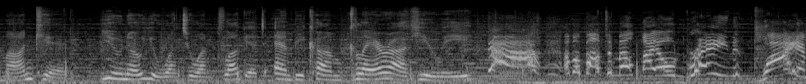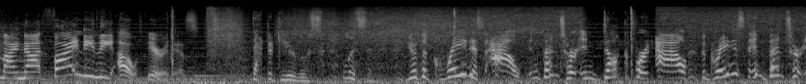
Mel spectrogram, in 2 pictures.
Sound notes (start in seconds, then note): 13.0 flick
